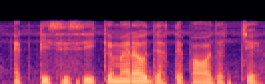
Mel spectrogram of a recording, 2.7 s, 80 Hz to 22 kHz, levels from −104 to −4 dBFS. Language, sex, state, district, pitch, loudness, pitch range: Bengali, male, Assam, Hailakandi, 110 Hz, -20 LUFS, 100-115 Hz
